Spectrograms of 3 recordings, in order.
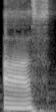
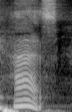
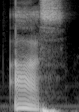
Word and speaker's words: has: es estado hola como as estado once again the h is silent you don't say has you say as estado moving amigos it was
